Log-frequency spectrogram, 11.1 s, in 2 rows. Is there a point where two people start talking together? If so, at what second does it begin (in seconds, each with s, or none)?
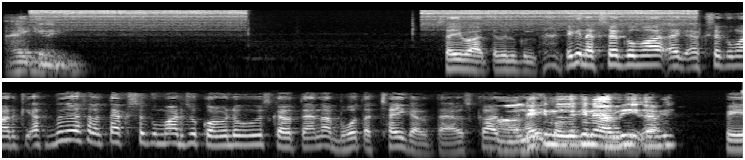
9.2 s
